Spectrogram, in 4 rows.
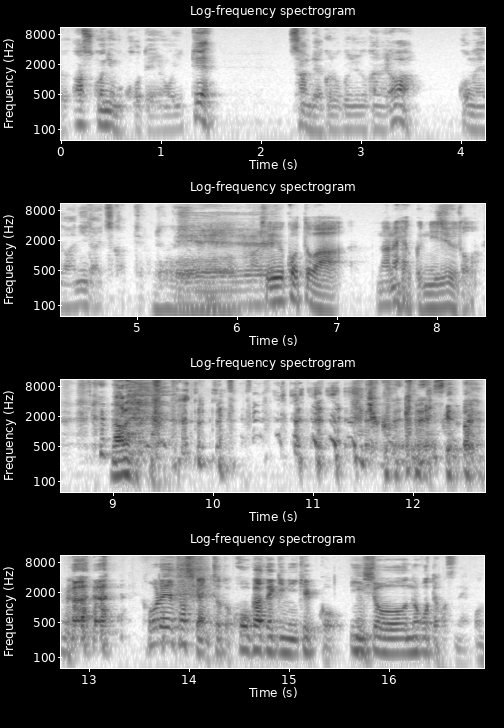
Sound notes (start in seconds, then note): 8.7 laughing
